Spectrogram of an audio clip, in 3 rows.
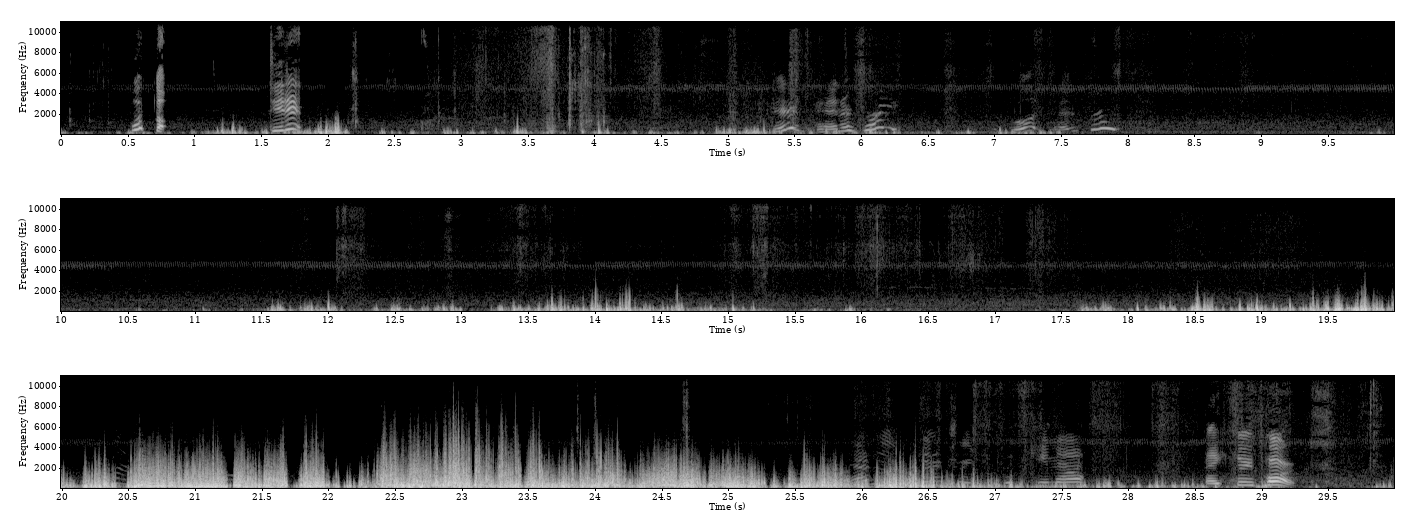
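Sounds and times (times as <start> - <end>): wind buffeting microphone: 0.0 - 8.0, 11.0 - 16.3, 17.3 - 29.9
grass rustling: 1.9 - 10.0, 11.4 - 21.0, 22.6 - 29.9.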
